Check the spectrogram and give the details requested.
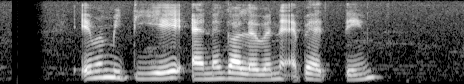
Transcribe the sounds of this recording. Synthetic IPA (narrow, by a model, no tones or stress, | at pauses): eməmiʈijeːʔænəɡaləʋənəʔæ̰pæt̪ːeŋ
